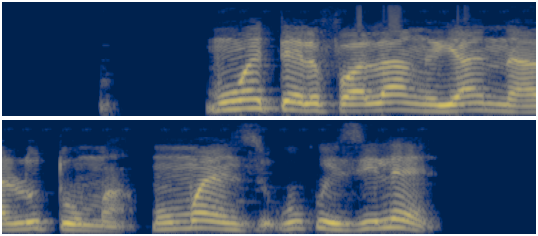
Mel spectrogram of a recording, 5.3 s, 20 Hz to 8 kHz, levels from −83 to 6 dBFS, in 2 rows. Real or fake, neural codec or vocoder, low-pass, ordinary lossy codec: real; none; 7.2 kHz; Opus, 64 kbps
